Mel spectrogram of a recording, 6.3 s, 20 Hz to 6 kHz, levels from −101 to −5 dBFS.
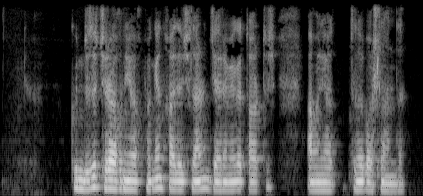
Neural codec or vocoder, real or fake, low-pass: none; real; 5.4 kHz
